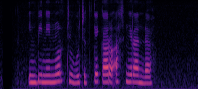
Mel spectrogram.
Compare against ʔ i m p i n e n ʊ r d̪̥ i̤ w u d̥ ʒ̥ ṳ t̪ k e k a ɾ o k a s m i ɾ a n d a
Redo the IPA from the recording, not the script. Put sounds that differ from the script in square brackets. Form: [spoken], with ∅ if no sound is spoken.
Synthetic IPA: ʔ i m p i n e n ʊ r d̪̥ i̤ w u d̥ ʒ̥ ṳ t̪ k e k a ɾ o [ʔ] a s m i ɾ a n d a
